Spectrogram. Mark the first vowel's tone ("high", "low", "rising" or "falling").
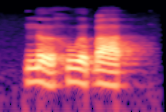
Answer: low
